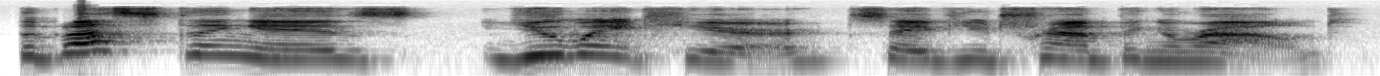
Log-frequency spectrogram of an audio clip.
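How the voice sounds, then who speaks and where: A chatty young lady of the manor in a stage play, acted by a young woman. Her high voice swings animatedly, and she gossips breezily with a bright edge. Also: sing-song, unhurried, heavily acted. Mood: breezy, helpful. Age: young adult. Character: chatty, breezy young daughter of a country house.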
